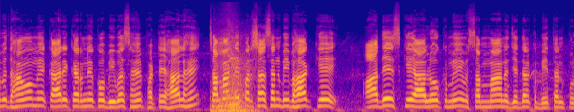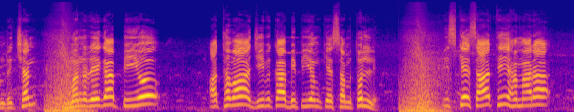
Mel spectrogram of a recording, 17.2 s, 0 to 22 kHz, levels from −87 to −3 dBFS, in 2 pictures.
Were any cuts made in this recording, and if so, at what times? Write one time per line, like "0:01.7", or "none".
0:03.0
